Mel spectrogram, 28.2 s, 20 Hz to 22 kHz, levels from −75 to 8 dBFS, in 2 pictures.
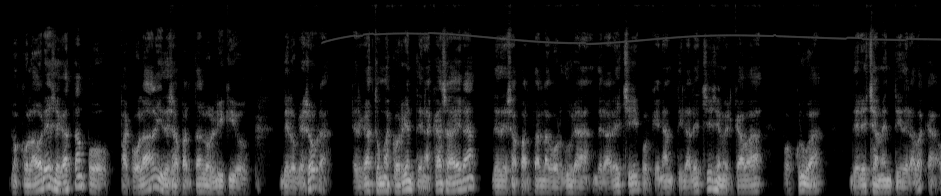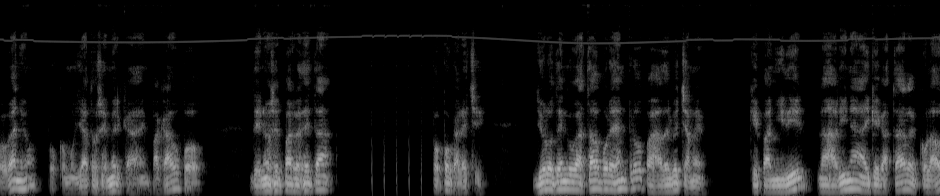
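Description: From 4.8 s to the end of the speech, a switching supply whistle sits roughly 30 dB below the signal, a thin high tone that wanders between 9.66 and 12 kHz around 10 kHz, as a power supply's audible burst mode or beating with another supply leaks into the audio path.

From 19.69 to 20.62 s, a system hang loop replays one 185.8 ms slice five times at 5.38 Hz, a machine-gun stutter. The host froze while the audio hardware kept cycling its ring buffer, whose length fits an 8192-sample buffer.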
